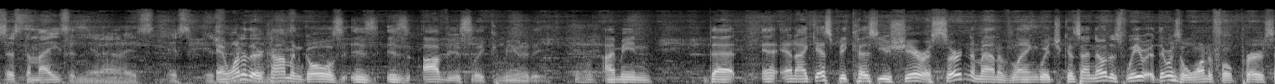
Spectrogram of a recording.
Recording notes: live from the Middle Eastern Christian Festival in Kernersville, NC.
